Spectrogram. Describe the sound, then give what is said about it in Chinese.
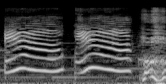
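A voice mimics the calls of machine animals from a hunter-confusing machine in a children's story: two long, high, wavering hoots, each rising then sliding down, followed by a short, quick warbling coo. The calls are loud and stand alone. “原来啊，它制造出了各种机器动物，让每一种动物都发出它们的叫声，来扰乱猎人的判断。你听， 呜呜，咕咕咕”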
